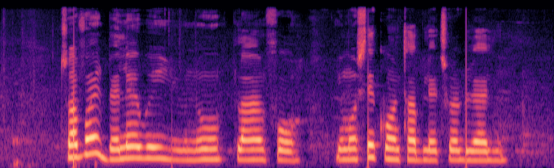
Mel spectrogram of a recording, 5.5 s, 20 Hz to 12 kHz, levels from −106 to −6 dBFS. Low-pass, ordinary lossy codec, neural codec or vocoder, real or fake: 9.9 kHz; none; none; real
